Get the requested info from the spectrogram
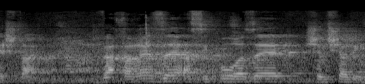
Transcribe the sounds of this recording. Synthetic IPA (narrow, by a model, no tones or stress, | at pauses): eʃlaem | veaχaʁejzeʔa̰sipuʁazeʃelʃali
